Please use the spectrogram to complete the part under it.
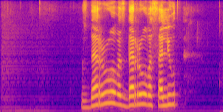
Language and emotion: Russian, positive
